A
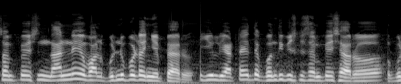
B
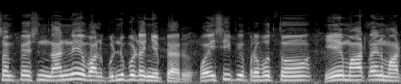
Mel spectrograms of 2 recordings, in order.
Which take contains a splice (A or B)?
B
